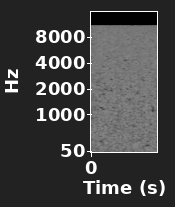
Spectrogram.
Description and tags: part of drumkit, based on sine & noise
